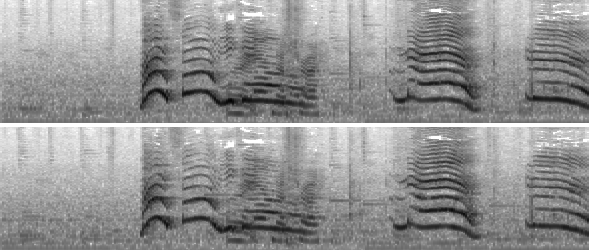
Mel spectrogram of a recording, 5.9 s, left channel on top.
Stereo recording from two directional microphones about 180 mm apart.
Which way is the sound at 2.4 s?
30° left (ahead or behind).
